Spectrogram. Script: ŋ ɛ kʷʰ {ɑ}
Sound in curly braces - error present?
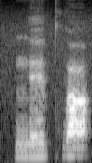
no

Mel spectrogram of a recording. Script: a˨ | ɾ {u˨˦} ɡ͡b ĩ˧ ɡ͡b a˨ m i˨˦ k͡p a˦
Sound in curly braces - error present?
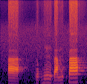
yes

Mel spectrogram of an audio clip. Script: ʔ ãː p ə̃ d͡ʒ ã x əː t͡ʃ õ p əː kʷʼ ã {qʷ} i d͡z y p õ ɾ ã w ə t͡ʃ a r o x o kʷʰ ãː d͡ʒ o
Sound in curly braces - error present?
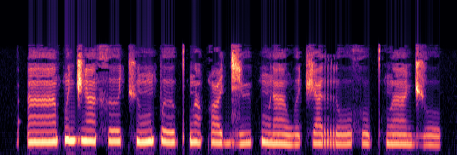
no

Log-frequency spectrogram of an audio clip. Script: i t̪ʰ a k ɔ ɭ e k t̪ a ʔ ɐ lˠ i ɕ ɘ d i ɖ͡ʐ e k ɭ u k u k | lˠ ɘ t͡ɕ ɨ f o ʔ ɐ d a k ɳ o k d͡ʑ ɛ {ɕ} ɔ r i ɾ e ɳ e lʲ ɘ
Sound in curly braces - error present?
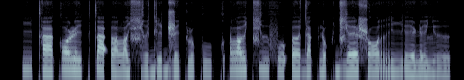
yes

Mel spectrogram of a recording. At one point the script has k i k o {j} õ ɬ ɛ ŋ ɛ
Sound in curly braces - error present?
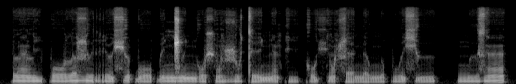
yes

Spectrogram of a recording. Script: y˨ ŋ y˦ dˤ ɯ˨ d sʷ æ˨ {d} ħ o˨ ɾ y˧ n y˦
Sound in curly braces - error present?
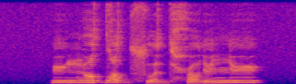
no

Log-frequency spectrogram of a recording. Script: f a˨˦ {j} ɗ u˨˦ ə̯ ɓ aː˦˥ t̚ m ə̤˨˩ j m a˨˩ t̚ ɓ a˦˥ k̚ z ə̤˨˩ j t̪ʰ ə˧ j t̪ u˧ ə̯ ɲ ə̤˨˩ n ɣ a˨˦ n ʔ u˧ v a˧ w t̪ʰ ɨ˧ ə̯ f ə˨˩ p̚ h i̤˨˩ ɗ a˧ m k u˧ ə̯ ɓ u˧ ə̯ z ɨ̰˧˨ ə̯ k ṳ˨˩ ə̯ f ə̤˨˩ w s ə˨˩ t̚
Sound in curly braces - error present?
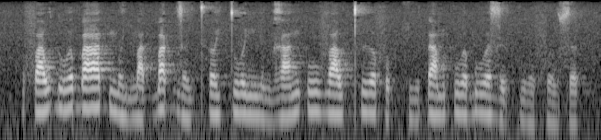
yes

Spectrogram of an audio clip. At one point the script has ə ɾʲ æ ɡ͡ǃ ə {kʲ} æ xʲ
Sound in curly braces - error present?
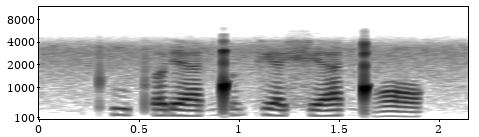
no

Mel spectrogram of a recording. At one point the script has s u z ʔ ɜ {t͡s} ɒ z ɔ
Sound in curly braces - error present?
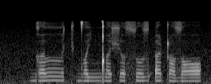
yes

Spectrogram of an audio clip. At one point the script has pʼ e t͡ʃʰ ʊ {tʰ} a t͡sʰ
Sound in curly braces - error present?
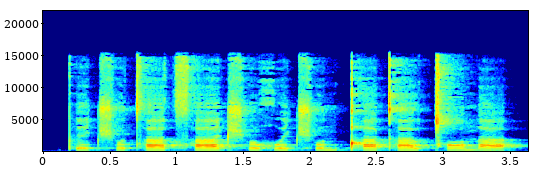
no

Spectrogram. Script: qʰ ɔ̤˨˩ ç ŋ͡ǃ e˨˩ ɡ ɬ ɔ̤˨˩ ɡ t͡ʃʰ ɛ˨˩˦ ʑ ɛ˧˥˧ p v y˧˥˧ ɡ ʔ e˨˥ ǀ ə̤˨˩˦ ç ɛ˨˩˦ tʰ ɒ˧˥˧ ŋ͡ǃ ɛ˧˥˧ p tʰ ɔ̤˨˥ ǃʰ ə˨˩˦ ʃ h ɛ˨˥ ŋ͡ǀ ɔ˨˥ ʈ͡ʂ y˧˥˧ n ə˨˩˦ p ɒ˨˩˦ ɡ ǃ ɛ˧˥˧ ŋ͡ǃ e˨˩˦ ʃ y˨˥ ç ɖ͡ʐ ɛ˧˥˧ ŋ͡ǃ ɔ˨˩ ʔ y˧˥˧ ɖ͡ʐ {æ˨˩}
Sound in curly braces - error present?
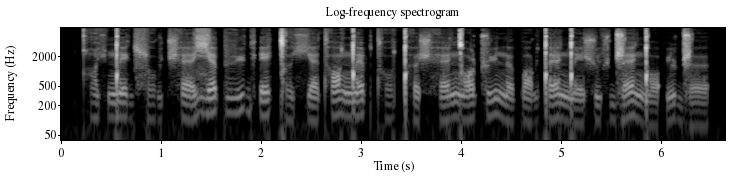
yes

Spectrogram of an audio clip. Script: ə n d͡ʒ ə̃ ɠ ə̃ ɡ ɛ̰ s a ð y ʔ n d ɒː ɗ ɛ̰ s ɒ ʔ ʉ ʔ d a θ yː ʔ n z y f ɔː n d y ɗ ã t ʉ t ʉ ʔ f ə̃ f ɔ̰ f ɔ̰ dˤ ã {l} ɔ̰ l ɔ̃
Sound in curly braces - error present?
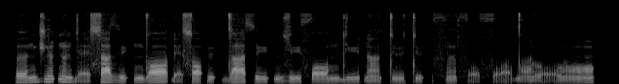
no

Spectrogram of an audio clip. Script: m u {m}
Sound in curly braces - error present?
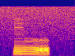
yes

